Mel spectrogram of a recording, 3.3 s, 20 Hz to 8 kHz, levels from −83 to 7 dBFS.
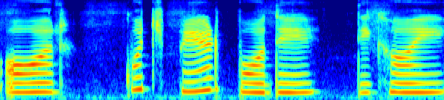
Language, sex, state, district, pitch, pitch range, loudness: Hindi, female, Himachal Pradesh, Shimla, 275 Hz, 270-290 Hz, -14 LUFS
